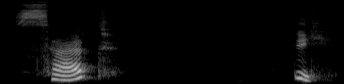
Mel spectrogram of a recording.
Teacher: Vurğu likin üzərinə düşür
